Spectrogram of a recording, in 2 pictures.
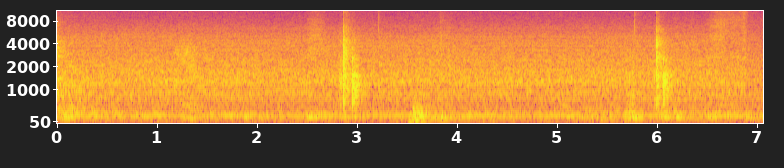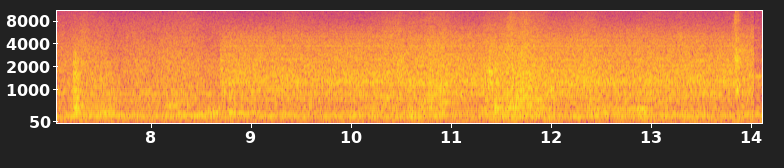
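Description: Two short clicks about three seconds apart, a pointer button being clicked on a laptop, over a faint steady hum.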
